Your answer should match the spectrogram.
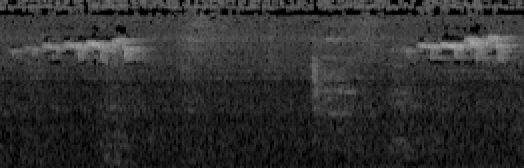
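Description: Faint bird chirping in two short bouts, one near the start and one near the end, with quiet ambient outdoor background in between and no voices.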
